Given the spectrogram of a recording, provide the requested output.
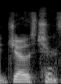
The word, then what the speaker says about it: Jhostynxon: The phonetic spelling, the phonetic sound of it. It's basically Jostinson.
